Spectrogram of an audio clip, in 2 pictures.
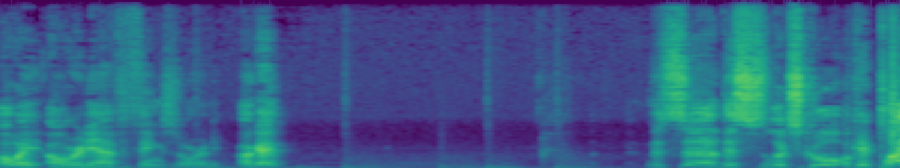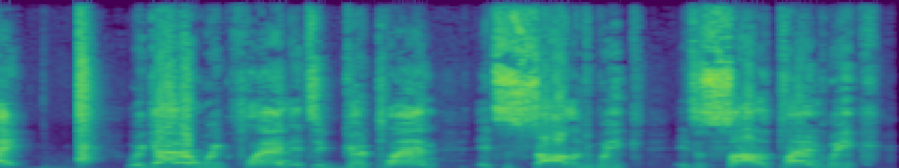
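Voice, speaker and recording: A man's voice: high voice, very animated, unhurried, pushed and bright, faint music behind. A man hosting a let's play, reading story text aloud with joking asides and stumbles over words. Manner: jokey, stumbles over words and repeats them for effect. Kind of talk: playful game commentary mixed with reading visual novel text aloud.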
